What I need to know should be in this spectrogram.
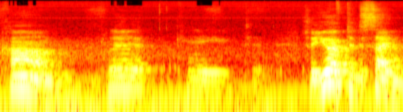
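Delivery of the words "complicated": COM stressed in complicated, slow and soft. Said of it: "where does the stress go".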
